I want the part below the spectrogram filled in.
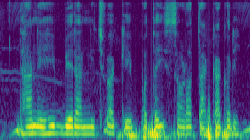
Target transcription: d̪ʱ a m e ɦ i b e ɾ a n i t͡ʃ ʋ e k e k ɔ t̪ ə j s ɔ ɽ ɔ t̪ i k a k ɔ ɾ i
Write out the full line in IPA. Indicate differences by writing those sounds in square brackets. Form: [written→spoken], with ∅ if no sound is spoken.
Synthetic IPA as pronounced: d̪ʱ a [m→n] e ɦ i b e ɾ a n i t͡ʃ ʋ [e→a] k e [k→p] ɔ t̪ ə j s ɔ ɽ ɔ t̪ [i→a] k a k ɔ ɾ i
